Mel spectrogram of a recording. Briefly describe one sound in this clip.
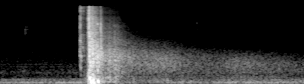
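A gun fires with a loud blast that echoes outdoors.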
